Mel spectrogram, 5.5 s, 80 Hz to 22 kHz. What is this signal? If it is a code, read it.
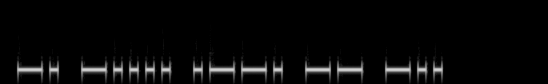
Morse code, heard as a keyed tone, about 16 wpm, 700 Hz. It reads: N6PMD
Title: USA Callsign DE Callsign - 5 Characters - 15wpm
